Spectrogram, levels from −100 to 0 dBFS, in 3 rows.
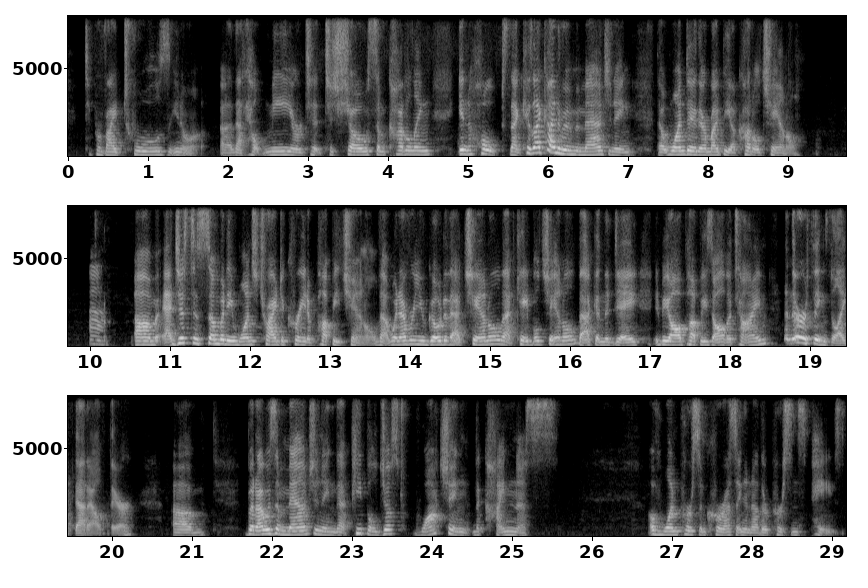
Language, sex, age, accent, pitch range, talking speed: English, female, 50-69, American, 175-210 Hz, 185 wpm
